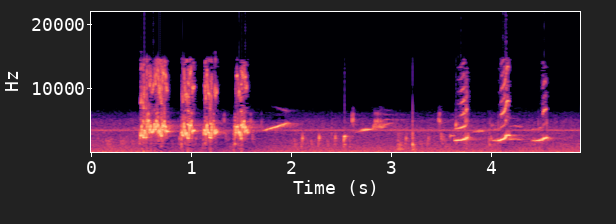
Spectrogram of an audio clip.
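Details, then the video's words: Lively Javan myna song meant as a lure to get other mynas calling and as tutor material: four loud scratchy bursts, then soft whistles and a series of sharp upward-slurred whistled notes. "Suara Jalak Kebo Gacor Buat Pancingan"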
